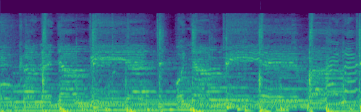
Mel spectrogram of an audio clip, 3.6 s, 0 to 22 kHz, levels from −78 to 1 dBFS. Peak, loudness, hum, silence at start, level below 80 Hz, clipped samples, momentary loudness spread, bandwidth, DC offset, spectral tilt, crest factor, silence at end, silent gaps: 0 dBFS; -15 LUFS; none; 0 s; -20 dBFS; under 0.1%; 2 LU; 13.5 kHz; under 0.1%; -5 dB/octave; 14 dB; 0 s; none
